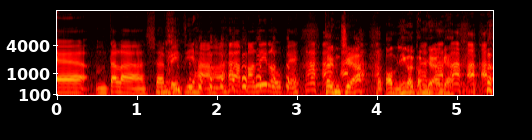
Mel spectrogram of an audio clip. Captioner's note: ha ha ha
